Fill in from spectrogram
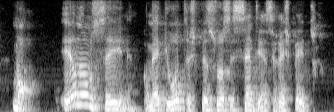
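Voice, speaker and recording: Fairly high in pitch for a man, this is an unremarkable speaking voice with lively intonation and a fairly slow pace. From Brazil. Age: 60s. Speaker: Buddhist monk and scholar. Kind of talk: interview testimony.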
